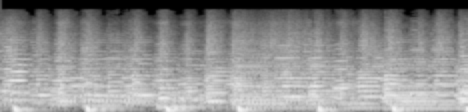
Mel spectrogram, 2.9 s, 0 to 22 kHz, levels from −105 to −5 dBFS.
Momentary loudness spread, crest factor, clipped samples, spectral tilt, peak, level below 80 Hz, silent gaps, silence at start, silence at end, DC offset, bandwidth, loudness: 2 LU; 14 dB; under 0.1%; -5 dB/octave; 0 dBFS; -26 dBFS; none; 0 s; 0 s; under 0.1%; 16 kHz; -15 LUFS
